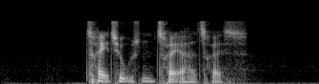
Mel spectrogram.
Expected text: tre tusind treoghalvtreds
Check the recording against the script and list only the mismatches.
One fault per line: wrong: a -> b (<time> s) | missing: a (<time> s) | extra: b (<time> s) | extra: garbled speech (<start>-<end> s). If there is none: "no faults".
no faults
